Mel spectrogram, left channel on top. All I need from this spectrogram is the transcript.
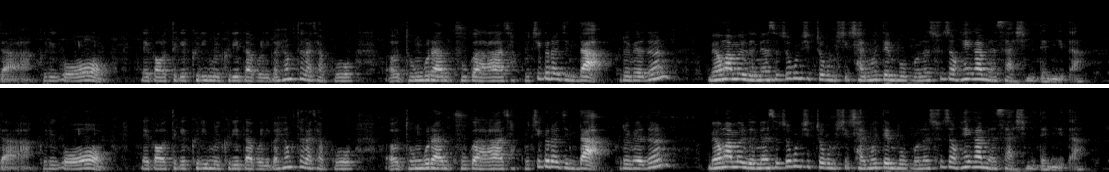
그리고 내가 어떻게 그림을 그리다 보니까 형태가 자꾸 동그란 구가 자꾸 찌그러진다. 그러면은 명암을 넣으면서 조금씩 잘못된 부분은 수정해가면서 하시면 됩니다.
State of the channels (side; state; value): both; normal; correlation 0.35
